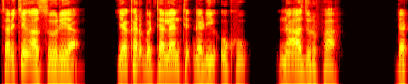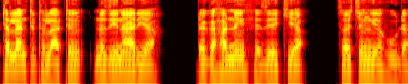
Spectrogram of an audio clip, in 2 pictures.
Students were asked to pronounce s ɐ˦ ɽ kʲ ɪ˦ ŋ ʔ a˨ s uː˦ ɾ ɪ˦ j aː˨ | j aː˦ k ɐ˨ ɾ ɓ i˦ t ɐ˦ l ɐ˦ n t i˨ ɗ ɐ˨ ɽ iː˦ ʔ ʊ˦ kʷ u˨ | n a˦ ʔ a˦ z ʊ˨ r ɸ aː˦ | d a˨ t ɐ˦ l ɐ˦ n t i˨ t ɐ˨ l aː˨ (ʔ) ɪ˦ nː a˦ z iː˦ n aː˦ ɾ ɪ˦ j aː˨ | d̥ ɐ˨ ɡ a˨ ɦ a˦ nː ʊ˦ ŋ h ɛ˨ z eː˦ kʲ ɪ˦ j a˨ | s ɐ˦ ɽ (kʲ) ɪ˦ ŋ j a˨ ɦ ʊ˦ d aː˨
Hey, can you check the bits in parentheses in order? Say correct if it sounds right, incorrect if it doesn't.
incorrect: t, correct

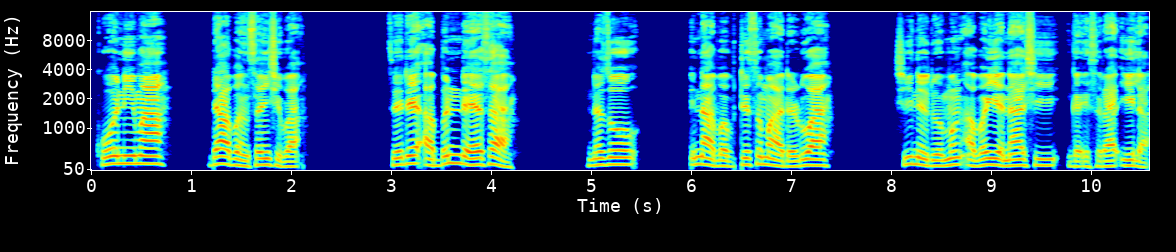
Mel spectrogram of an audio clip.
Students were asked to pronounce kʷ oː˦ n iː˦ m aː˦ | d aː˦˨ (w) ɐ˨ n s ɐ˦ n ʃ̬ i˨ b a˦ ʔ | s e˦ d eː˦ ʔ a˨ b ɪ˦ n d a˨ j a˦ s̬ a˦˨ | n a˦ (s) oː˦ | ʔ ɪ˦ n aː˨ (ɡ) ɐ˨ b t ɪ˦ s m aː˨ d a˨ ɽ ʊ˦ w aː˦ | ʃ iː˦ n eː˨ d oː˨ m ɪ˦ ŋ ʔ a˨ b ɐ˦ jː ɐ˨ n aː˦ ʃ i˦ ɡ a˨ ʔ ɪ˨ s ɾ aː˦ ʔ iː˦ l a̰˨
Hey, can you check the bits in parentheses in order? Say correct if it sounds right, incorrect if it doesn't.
incorrect: b, incorrect: z, incorrect: b

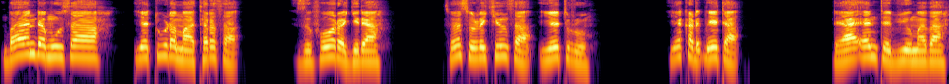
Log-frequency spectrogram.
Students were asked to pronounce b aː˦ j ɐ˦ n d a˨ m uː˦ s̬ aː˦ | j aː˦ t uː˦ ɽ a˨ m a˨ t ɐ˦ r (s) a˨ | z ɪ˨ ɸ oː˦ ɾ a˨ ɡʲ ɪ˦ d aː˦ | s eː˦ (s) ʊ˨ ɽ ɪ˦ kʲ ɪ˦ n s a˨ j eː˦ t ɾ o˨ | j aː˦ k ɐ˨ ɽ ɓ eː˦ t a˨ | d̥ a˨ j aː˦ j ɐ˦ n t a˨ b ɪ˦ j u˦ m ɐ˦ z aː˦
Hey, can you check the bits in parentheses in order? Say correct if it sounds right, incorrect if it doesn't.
correct, correct

